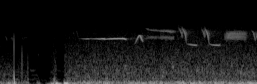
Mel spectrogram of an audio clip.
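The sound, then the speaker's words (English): A white-crowned sparrow sings a clear, high whistle followed by a quick run of high chirps and short trills, fairly faint over a low background rumble. A few sharp clicks come just before the song. “White crowned sparrow”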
